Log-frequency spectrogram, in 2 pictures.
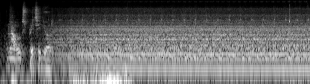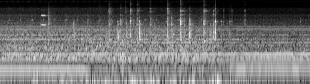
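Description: A milling machine motor hums steadily.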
